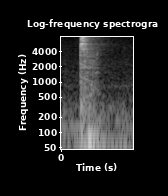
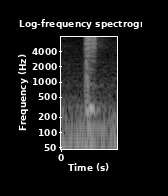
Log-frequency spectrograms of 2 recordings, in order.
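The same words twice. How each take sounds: First: The t sound is fully released with a puff. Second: The t sound is cut off before release. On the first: "Try to pronounce the T that is in tiger" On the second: "before you make the part of t, stop yourself"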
